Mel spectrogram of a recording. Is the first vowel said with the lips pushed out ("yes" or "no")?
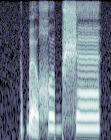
no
